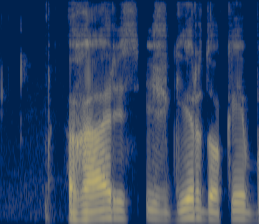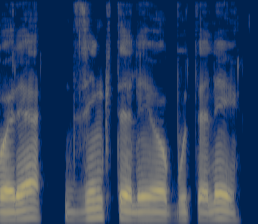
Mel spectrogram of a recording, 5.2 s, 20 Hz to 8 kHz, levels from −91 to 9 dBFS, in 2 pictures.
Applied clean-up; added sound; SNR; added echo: none; none; none; none.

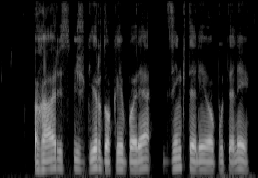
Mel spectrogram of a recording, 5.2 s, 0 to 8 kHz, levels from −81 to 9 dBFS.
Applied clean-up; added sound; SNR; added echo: neural mask model DeepFilterNet 3.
